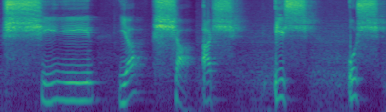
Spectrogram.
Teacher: शीन के अंदर मुस्तफ़ीला की सिफ़त है, यानी बारीक पढ़ा जाएगा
